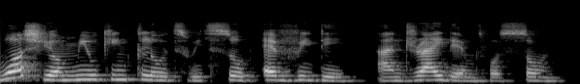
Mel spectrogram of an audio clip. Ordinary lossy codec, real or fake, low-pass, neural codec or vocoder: none; real; 7.2 kHz; none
